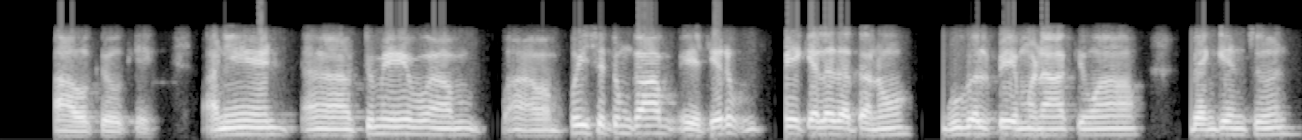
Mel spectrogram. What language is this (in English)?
Konkani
